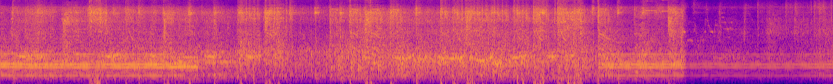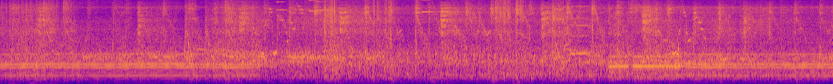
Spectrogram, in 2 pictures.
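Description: A motorcycle engine runs as the motorcycle rides along a road.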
